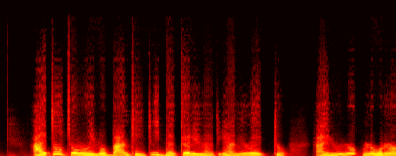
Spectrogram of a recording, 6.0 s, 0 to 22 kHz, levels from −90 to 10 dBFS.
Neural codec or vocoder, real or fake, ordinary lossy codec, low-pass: codec, 44.1 kHz, 0.9 kbps, DAC; fake; none; 19.8 kHz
